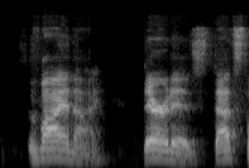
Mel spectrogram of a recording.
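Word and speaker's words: Savaiinaea: Do you know how to pronounce his last name? Savaianai.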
